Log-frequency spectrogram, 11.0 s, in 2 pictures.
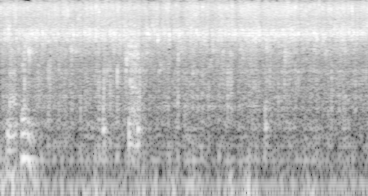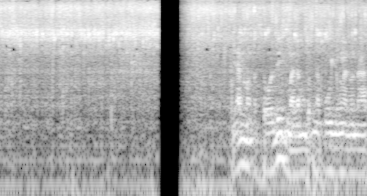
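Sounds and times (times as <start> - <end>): chicken sizzling in oil: 0.0 - 11.0
pot boiling vigorously: 0.0 - 11.0.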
